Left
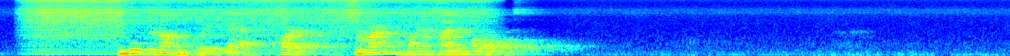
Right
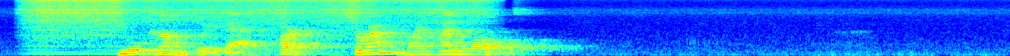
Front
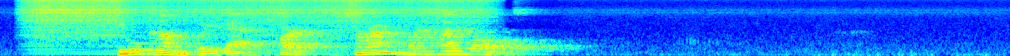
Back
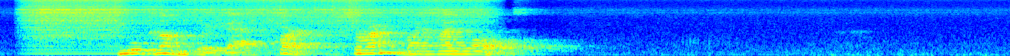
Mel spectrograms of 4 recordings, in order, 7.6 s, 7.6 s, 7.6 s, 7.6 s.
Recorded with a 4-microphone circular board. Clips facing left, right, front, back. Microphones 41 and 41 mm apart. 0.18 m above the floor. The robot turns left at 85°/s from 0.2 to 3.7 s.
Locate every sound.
0.9 s a man speaking: 25° left, 1.0 m; by 3.9 s 145° left, 1.0 m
